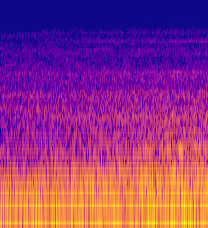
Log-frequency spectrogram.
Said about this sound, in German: Der Zug setzt sich jetzt gerade in Bewegung.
